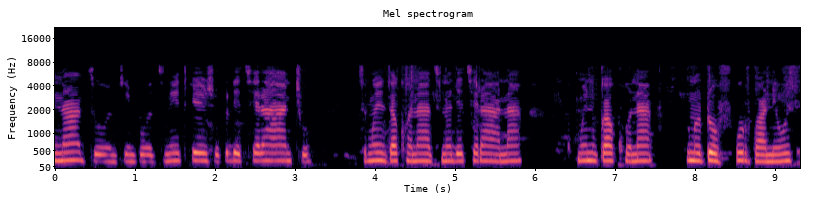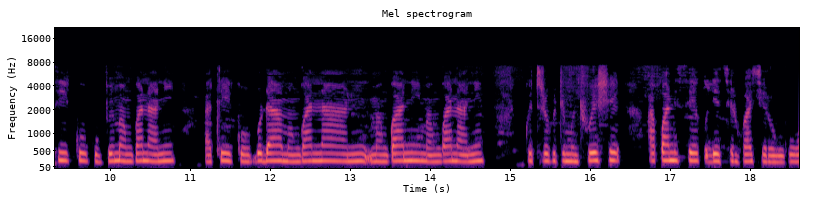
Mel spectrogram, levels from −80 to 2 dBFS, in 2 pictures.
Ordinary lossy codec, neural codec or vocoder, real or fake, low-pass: AAC, 64 kbps; none; real; 7.2 kHz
